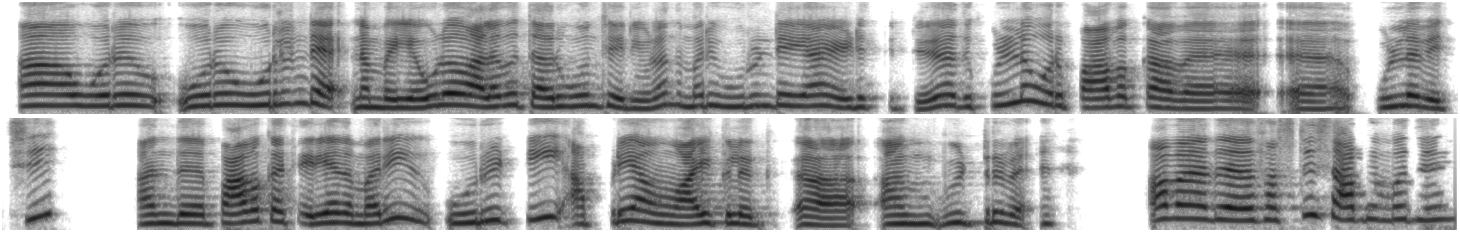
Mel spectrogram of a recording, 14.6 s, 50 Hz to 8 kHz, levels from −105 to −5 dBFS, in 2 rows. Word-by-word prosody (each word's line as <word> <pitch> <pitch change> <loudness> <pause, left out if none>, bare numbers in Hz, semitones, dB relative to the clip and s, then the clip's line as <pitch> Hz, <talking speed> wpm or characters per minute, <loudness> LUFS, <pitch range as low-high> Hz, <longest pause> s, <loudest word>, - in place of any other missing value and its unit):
ஆ - - +5 0.3
ஒரு 280 +1 +1 0.4
ஒரு 285 +2 0 0.2
உருண்ட 325 +3 -2 0.2
நம்ம 240 -1 +1 0.2
எவ்ளோ 290 +5 +5
அளவு 260 +4 +2
தருவோம்னு 260 +3 0
தெரியும்ல. 230 +3 -2
அந்தமாரி 280 -1 -4
உருண்டையா 275 +1 -2
எடுத்துட்டு 230 -5 -6
அதுக்குள்ள 280 +7 -4
ஒரு 280 - -1
பாவக்காவ 245 -1 +1 0.6
அ - - -2 0.4
உள்ள 260 +3 -1
வச்சு 215 - -5 0.6
அந்த 240 0 +1 0.2
பாவக்கா 285 +4 +5
தெரியாத 250 +2 +3
மாரி 285 +10 +1 0.3
உருட்டி 320 +7 -1 0.2
அப்டியே 260 +8 -1
அவன் 235 -4 0
வாய்க்குள்ள 230 0 +3 0.3
அ - - +4 0.4
அம் 225 0 +1
விட்டுருவேன். 250 -3 -3 0.6
அவன் 360 0 +4
அத 335 -1 +2 0.2
ஃபர்ஸ்ட்டு 330 +8 -2
சாப்டும்போது 335 0 0
265 Hz, 135 wpm, -23 LUFS, 240-300 Hz, 0.6 s, ஆ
